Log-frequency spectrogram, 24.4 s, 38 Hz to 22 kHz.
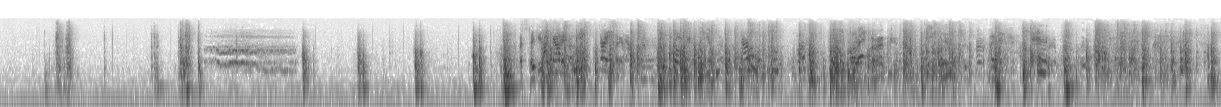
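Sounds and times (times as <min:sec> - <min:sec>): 
thumps and slams of a fight: 0:06.0 - 0:06.4, 0:07.1 - 0:07.5, 0:08.2 - 0:08.6, 0:09.4 - 0:24.4
people grunting and shouting in a scuffle: 0:10.5 - 0:24.3
speech: 0:10.6 - 0:12.7.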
